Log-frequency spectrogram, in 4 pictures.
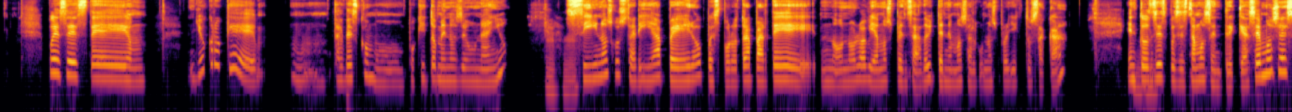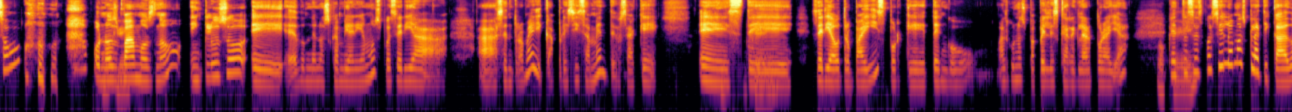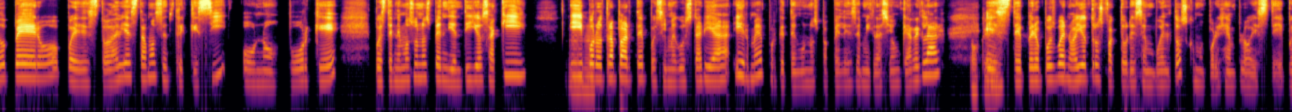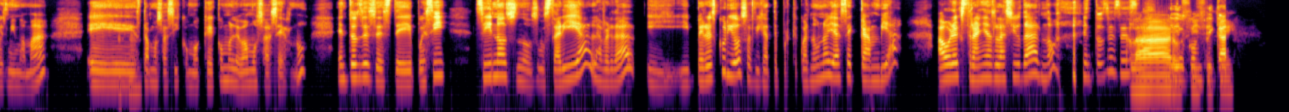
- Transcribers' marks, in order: laugh; tapping; other noise; chuckle
- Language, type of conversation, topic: Spanish, advice, ¿Qué puedo hacer si me siento desorientado por el clima, el ruido y las costumbres del lugar al que me mudé?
